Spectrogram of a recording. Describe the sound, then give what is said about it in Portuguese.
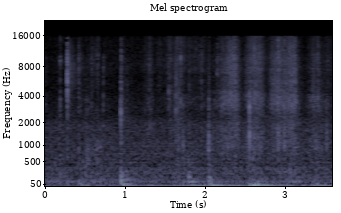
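Quiet rubbing and rustling over a keyboard as spilled water is wiped off it, with scattered soft clicks and taps as keys are pressed, no voices. “Ah, gente, só um pouquinho que eu com a água que eu molhei meu teclado. Só um minutinho.”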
